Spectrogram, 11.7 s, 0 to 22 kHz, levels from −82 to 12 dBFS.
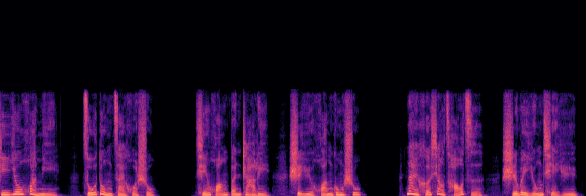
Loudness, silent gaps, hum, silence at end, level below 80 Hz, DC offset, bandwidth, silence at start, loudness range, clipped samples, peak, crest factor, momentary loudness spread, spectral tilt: -15 LUFS; 3.29-3.79 s, 7.44-7.94 s; none; 0.2 s; -52 dBFS; under 0.1%; 12 kHz; 0 s; 2 LU; under 0.1%; -2 dBFS; 14 dB; 9 LU; -5 dB/octave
